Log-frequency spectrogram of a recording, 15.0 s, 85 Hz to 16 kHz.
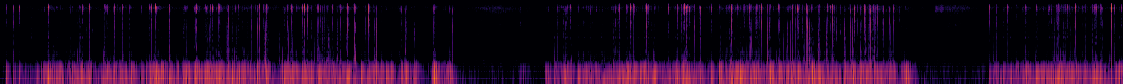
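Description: Long acrylic nails rapidly scratch a hollow steel wire-mesh microphone grille up close, producing a dense, low, rumbling scrape with a faint high hiss. The scratching runs in continuous bursts, falls quiet briefly around 6 and 12 seconds, then resumes.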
